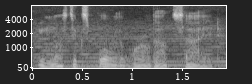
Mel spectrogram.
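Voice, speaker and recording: A man voicing a stern, mysterious old man from a game, reading his cryptic lines in a solemn, measured way. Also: deep voice, over music, natural voice. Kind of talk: reading game dialogue aloud.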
